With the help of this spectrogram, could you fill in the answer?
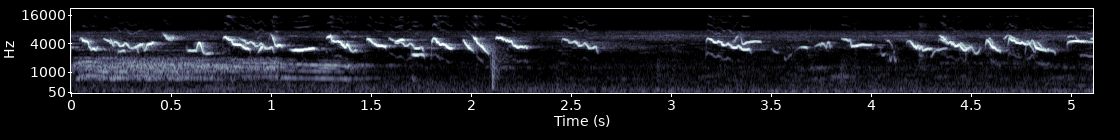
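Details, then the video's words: Lemon-bellied white-eye delivering fast short song phrases for training other birds, thin high zipping notes in quick bursts, a gap, then more, with a lower buzzy sound briefly at the start. "SUARA KECIAL KUNING SPEED PENDEK, TERBAIK UNTUK MASTERAN"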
